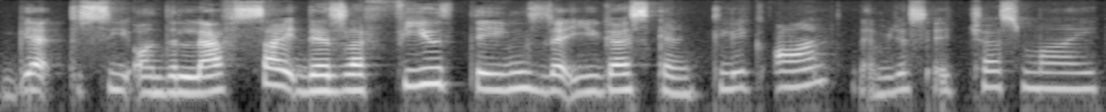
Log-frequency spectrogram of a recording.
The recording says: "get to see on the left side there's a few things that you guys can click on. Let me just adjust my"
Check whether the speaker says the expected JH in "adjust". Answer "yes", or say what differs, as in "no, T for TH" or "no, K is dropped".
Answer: no, CH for JH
